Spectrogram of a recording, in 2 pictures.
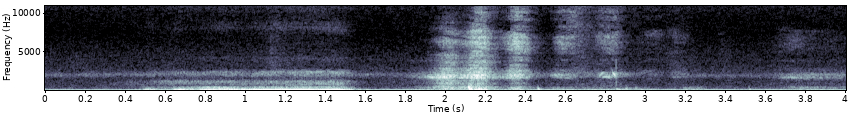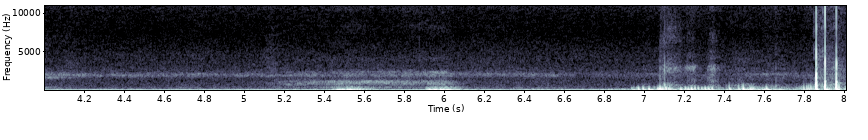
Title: german shepherd snores loudly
